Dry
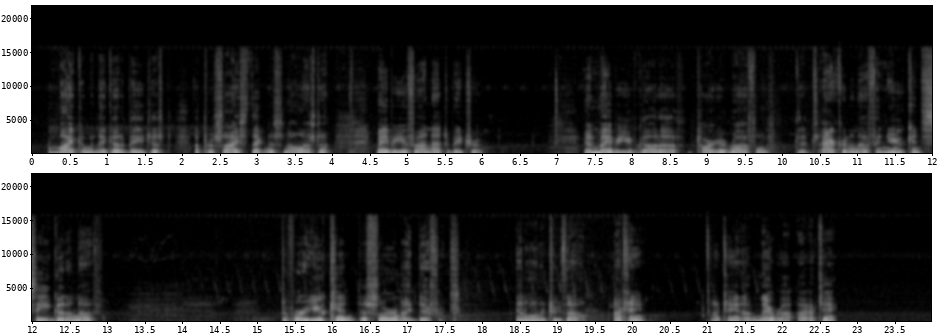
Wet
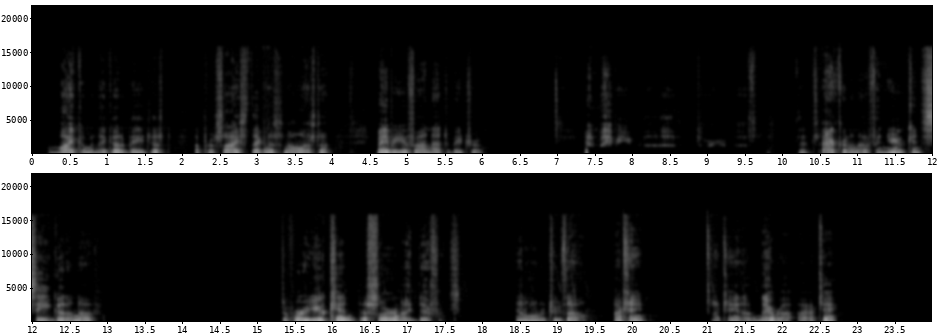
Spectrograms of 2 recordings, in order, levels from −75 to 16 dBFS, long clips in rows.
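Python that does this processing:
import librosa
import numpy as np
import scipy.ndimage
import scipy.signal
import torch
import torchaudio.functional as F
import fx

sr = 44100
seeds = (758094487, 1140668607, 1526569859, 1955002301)

y = fx.band_squash(x, sr, depth_pct=100, at=(3.08, 3.72))
y = fx.brickwall_highpass(y, sr, low_hz=1200.0, at=(7.4, 9.79), fade=0.02)
y = fx.band_widen(y, sr, depth_pct=100)
y = y * librosa.db_to_amplitude(-7.0)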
